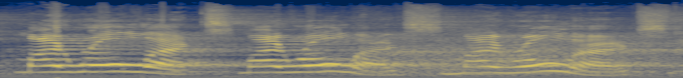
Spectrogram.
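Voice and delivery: high, loud, slow hammed-up lament; anguished wailing. Armless crash victim mourns his Rolex, loud slow hammed-up wail. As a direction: stretch out each cry in mock despair. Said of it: "he's screaming and he's crying".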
